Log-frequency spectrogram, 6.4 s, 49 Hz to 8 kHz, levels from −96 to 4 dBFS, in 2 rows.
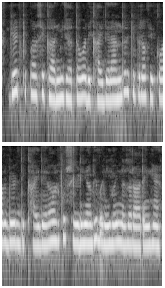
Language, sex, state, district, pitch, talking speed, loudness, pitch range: Hindi, female, Bihar, Saharsa, 235 Hz, 290 wpm, -12 LUFS, 225-255 Hz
